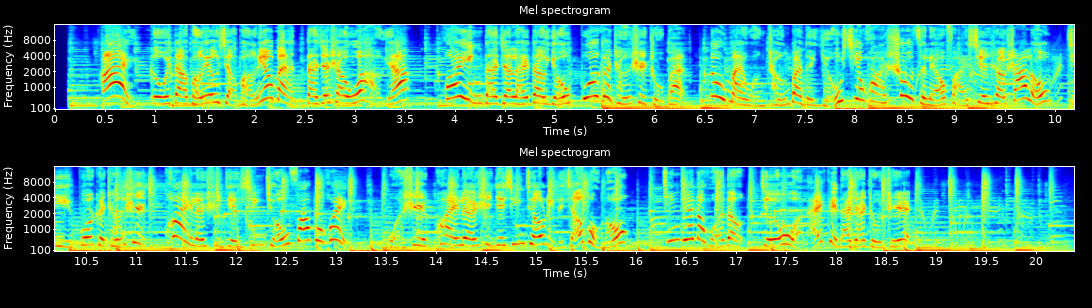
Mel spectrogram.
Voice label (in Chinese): 女 童声 活力男童; 波克城市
